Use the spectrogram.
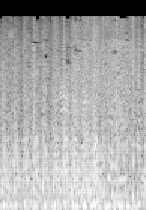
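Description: Rapid gunfire in a shooting video game, a dense, loud, continuous stream of shots with barely any gaps.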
